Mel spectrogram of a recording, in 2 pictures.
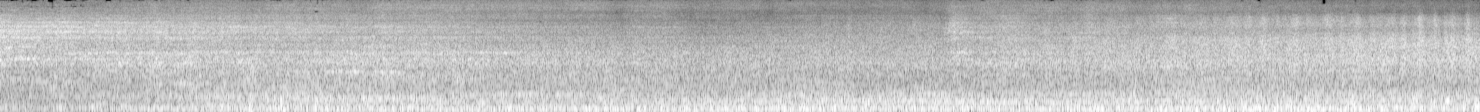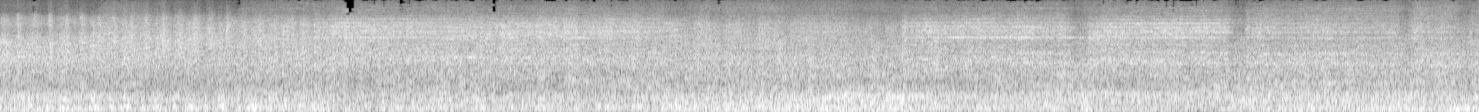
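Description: Freight cars of a long train rolling past close by, a steady rumble of steel wheels on the rails with rhythmic clicking, and thin wheel squeal on the curve now and then.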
